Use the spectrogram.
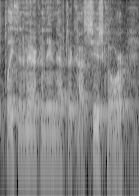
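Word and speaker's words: Kościuszko: in america named after kosciuszko or as they say in new york koskiovsky because they can't pronounce it you know the famous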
